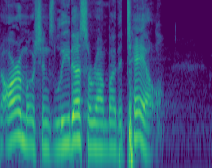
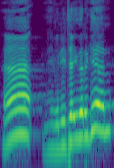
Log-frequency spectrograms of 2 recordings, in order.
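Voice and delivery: louder, higher, rising at the end; God shrugging off a test; 4 semitones higher, 6 dB louder than usual. Retold or imitated. God to a failed test-taker, loud and rising. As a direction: toss out the retake as a loud suggestion. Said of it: "He goes".

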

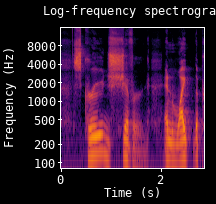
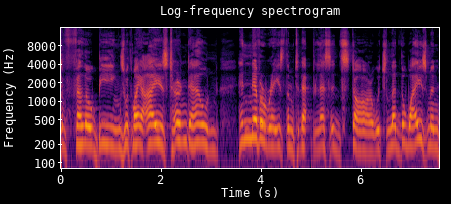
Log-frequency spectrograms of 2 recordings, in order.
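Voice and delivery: higher, pleading lament; tormented ghost; 11 semitones higher, 5 dB louder than usual. Acted. Ghost regrets ignoring the poor, lamenting. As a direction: ask it as an anguished self-reproach. Ghost questions its past life.

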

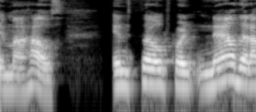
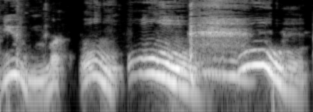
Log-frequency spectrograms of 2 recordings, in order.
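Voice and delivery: biting tongue oohs; 6 semitones higher, much slower than usual. Retold or imitated. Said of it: "I be like".

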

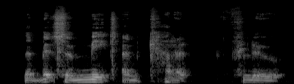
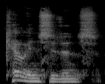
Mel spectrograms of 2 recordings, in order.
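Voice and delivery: higher, light dismissal; airy; 6 semitones higher, 3 dB louder than usual. A narrator's reading. Hermione dismissing the uncle's death, airy. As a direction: toss it off airily. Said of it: "said Hermione airily".

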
